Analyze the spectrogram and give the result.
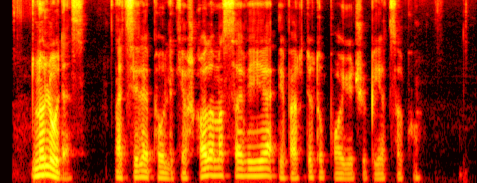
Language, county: Lithuanian, Vilnius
